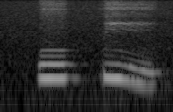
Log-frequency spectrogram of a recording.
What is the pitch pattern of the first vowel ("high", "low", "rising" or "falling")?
high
